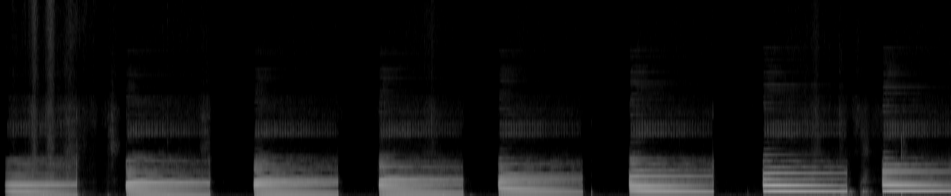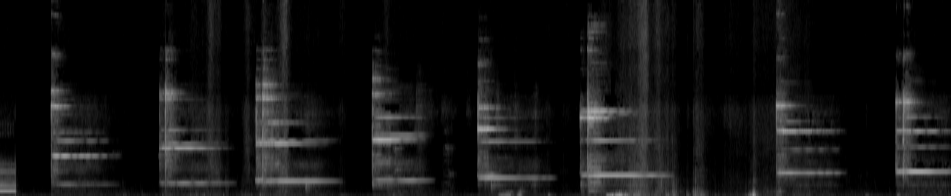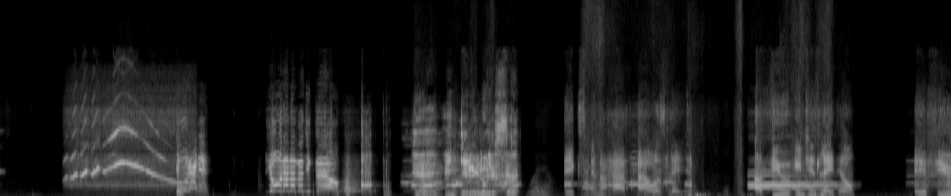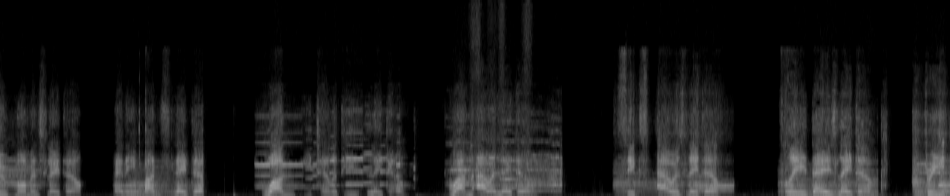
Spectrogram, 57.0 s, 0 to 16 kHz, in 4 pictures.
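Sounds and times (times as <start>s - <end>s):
high ringing dings: 15.0s - 20.8s, 21.4s - 24.3s, 25.9s - 27.0s, 27.7s - 28.6s
sustained musical tones: 39.8s - 41.2s.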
